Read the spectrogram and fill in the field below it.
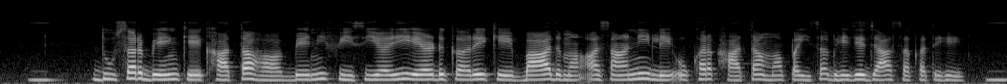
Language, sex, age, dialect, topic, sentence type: Chhattisgarhi, female, 18-24, Western/Budati/Khatahi, banking, statement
